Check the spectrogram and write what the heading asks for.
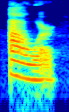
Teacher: Começa com H, mas esse H é como se não existisse, né? Não sai o som dele. O som é de A, hour.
